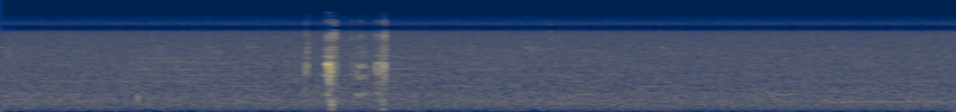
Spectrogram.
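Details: Domestic cat named Connor making cute little noises: two short, quick chirping calls half a second apart near the middle, otherwise quiet indoor background.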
